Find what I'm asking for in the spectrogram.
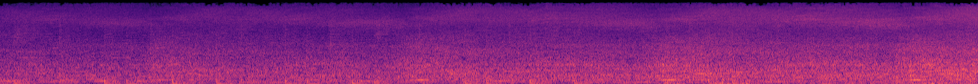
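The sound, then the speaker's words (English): A RowErg rowing machine's air flywheel spins with a continuous whooshing rush, surging faintly in a regular rhythm of strokes every couple of seconds and growing slightly louder toward the end. “you're making that flywheel spin a little faster”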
